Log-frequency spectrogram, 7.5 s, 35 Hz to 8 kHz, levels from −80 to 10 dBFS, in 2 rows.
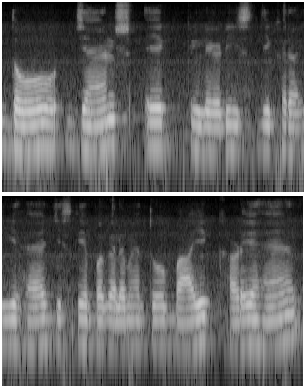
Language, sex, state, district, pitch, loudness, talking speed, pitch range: Hindi, male, Jharkhand, Deoghar, 120 Hz, -19 LUFS, 110 wpm, 115-125 Hz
